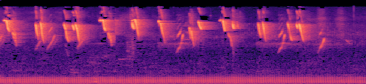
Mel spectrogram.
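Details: Singing male and female Saffron finches, meant to get a cold canary singing: strong, rhythmic clusters of piercing high chips and falling slurs, repeated rapidly and evenly with a steady low drone behind.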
